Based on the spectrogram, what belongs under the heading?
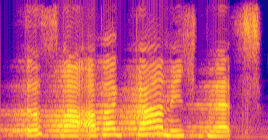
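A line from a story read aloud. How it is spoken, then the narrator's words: Amused, wicked giggle. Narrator (German): kicherte das Ding belustigt und böse zugleich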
